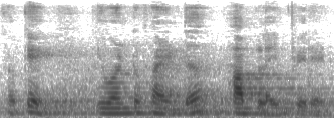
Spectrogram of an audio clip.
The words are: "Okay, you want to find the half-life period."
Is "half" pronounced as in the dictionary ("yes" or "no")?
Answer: no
